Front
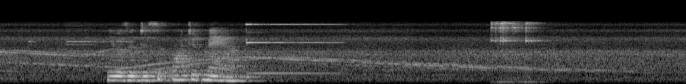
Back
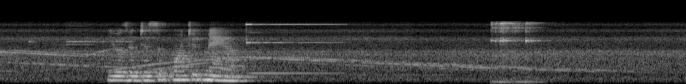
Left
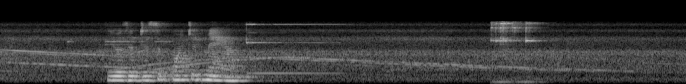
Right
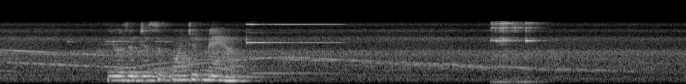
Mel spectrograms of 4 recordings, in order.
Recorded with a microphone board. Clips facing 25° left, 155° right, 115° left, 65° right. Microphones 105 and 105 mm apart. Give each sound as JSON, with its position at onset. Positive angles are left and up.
{"t": 1.1, "sound": "a woman speaking", "azimuth_deg": 35, "distance_m": 1.7}
{"t": 2.5, "sound": "a bell", "azimuth_deg": 60, "distance_m": 1.2}
{"t": 4.9, "sound": "a dropped coin", "azimuth_deg": -120, "distance_m": 1.1}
